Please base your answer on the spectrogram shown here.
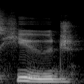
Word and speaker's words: huge: Pouch or pooch versus huge. Huge, I'm going to have a little longer vowel.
